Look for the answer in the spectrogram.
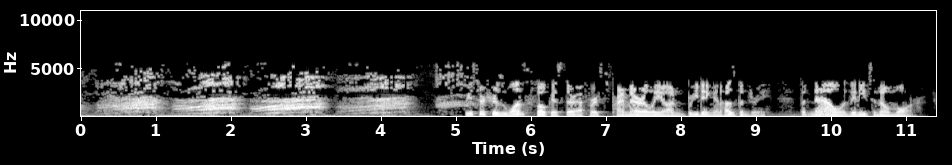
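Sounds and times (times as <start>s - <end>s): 
Hawaiian crow calls: 0.0s - 5.3s
speech: 5.2s - 11.2s.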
